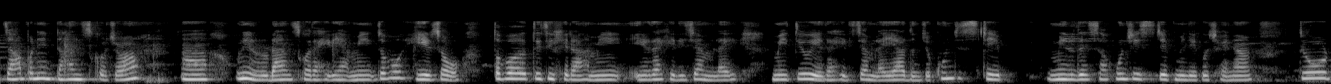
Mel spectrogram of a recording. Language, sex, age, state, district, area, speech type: Nepali, female, 18-30, West Bengal, Darjeeling, rural, spontaneous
